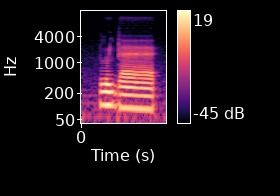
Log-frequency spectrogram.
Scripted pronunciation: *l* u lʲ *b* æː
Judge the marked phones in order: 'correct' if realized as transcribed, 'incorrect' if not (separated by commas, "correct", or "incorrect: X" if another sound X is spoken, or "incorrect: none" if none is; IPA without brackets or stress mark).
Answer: correct, correct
